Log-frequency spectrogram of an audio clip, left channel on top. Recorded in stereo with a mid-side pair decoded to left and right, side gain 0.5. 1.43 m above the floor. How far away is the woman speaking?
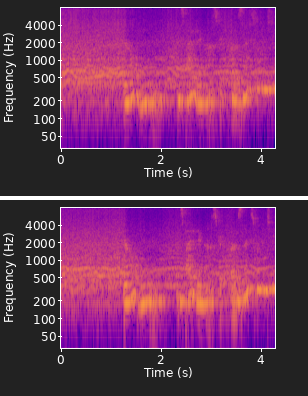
About 3 m.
